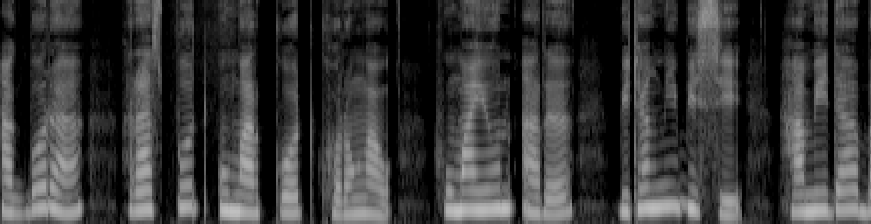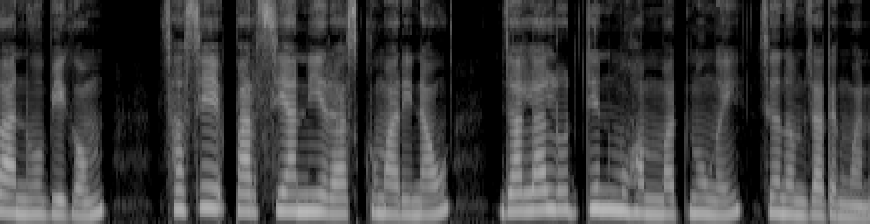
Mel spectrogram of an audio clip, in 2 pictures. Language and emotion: Bodo, neutral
